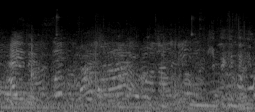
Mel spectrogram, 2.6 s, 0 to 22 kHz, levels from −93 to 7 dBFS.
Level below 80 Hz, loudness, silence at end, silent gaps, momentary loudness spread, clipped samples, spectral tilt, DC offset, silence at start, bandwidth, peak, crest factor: -58 dBFS; -41 LUFS; 0 s; none; 4 LU; under 0.1%; -5.5 dB/octave; under 0.1%; 0 s; 16 kHz; -24 dBFS; 16 dB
